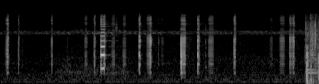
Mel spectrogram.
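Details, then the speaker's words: Makro Racer 2 metal detector held up in the air with gain maxed out, producing irregular crackling chatter blips over a thin steady high tone; false signals from maximum sensitivity, unlike the quiet Nokta Fors Core. "Now I'm holding the Racer up in the air, maxed out for the gain. Hear it chattering."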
